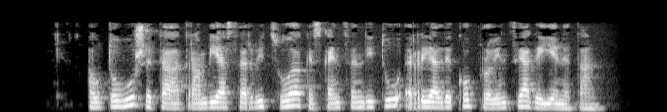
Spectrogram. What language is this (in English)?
Basque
